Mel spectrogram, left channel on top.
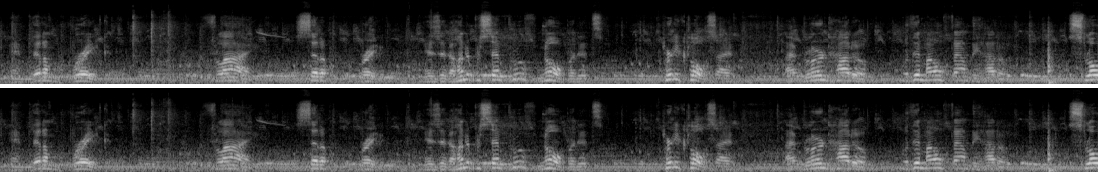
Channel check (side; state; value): both; normal; correlation 0.64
